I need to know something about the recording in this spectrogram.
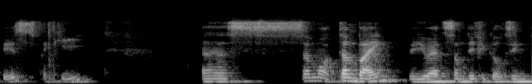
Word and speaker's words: também: Try to divide it in two syllables, tan and bem. One syllable, okay? Tan, one syllable, bem, two syllables.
